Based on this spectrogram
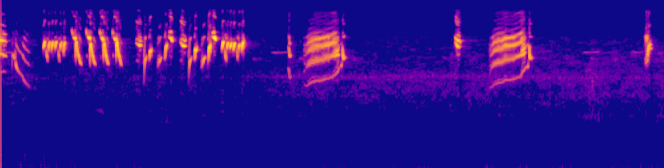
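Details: A wild European goldfinch opens with a fast run of bright twittering notes, then gives two drawn-out nasal rising notes and a few isolated chips, in quiet surroundings.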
